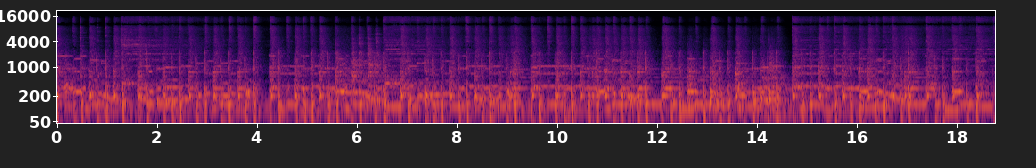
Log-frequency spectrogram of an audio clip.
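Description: Organ and drum kit jazz duo playing: a Viscount electronic organ gives a moving bass line under held chords, while the drum kit keeps time on cymbals and drums. The band drops out briefly about four seconds in.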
